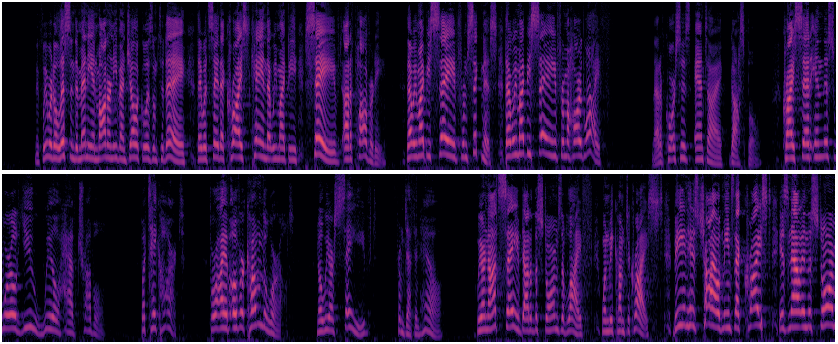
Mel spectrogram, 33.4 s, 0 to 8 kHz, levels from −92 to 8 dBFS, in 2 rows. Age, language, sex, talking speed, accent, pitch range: 30-49, English, male, 175 wpm, American, 195-265 Hz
